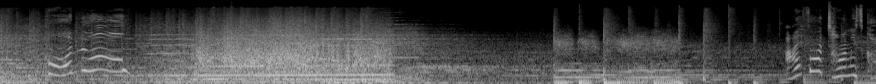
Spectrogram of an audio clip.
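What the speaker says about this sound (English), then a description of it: "Why is it fishtailing all over the place?" A race car fishtails with a sustained, rising tire screech and rushing engine noise in the middle, then rattling bursts, while voices talk over it.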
